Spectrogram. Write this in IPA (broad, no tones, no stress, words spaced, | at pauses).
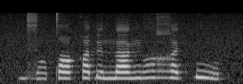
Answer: d͡ze̤tˤe qɘɗɘna ŋa̤ ʁɛk͡pu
